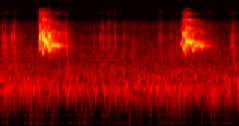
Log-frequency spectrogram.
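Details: Indoor pet budgerigars at liberty outside the cage, on window blinds, four birds in all; two rasping, buzzy chirps about two seconds apart, faint clicks between.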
